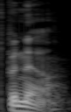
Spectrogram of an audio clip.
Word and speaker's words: Spinel: a grip but yeah I have mispronounced spinel so much it's aggravating to edit this I said Edison here it's spinel know that I know okay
